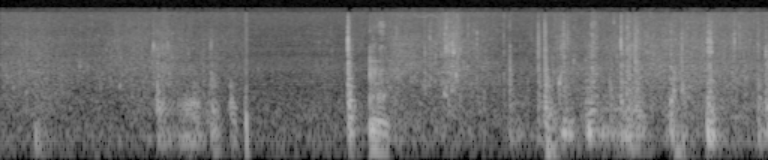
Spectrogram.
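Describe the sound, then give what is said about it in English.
Wooden creaks and soft knocks from a small boat shifting on water, with gentle lapping and a few sharper thumps against a quiet, breezy background. “Because I'm on this boat, my final parable should be about fishing, yes?”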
